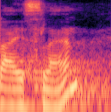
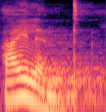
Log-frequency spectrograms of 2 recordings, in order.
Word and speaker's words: island: is the island how do we need to pronounce island iceland or iceland yeah sometime i heard many people pronouncing it as iceland it's not iceland it is island okay so the island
